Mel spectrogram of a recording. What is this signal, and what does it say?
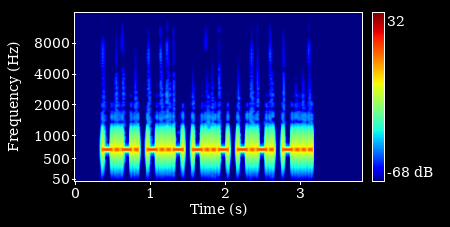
Morse code, heard as a keyed tone, about 29 wpm, 700 Hz. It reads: CXXCB
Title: Code Groups - 5 Letters - 28wpm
